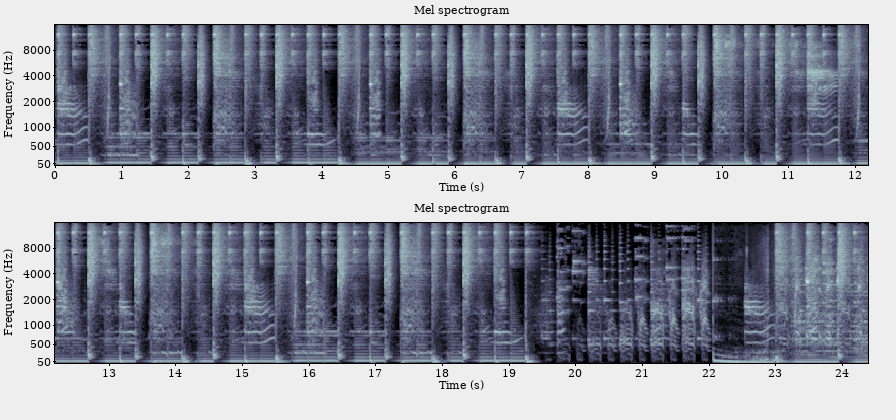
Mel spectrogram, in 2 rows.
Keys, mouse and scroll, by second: 0.5 scroll down 1, 1.6 middle click, 10.4 middle click, 10.5-11.1 scroll down 1, 12.4 scroll down 1, 12.5 scroll up 1.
